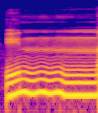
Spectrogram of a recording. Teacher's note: یہاں نون مشدد پہ غنہ ضروری ہے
